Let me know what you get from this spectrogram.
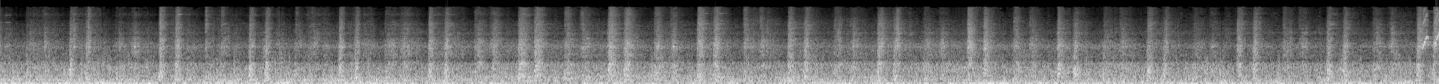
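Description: Passenger train running at speed, heard at an open coach window: a loud rumble with the wheels clacking over the rail joints, irregularly, a few times a second.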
